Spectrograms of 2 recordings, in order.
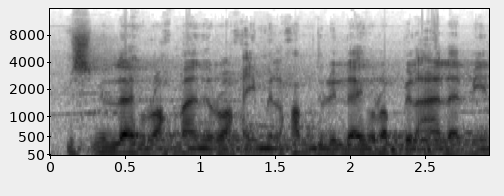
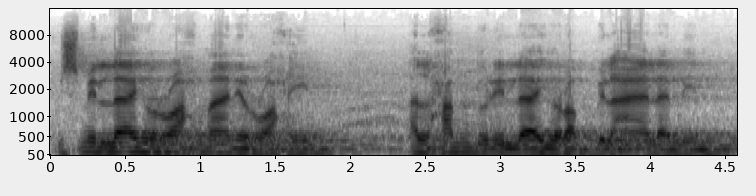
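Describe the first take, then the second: First: The verses run together without a breath. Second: A breath pause separates the two verses. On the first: The whole passage is read in one breath. "bisa Fatihah satu nafas" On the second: Each verse gets its own breath. "Jadi Fatihah itu tujuh nafas"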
